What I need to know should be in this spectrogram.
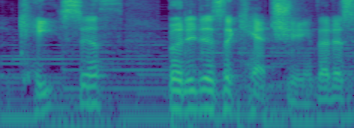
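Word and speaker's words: Cait Sith: name is spelled kate sith but it is a catchy that is how that is actually pronounced in um iris mythology but even though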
